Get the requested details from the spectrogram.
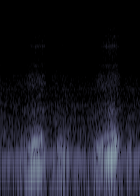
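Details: Snoring: two soft, low, rumbling snores about a second and a half apart, over a steady low room hum.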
